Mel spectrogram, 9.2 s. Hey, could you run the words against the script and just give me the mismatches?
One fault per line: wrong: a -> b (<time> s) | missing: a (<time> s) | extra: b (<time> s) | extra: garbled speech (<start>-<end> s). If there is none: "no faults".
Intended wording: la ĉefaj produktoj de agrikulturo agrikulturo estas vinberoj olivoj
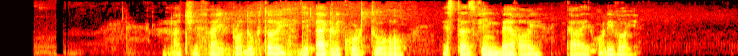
missing: agrikulturo (5.0 s)
extra: kaj (7.2 s)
